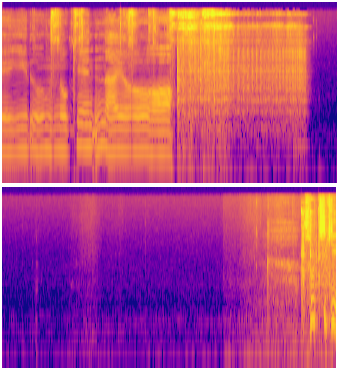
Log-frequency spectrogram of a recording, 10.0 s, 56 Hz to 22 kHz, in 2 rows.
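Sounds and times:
hand bells jingling: 0.7 - 3.4.

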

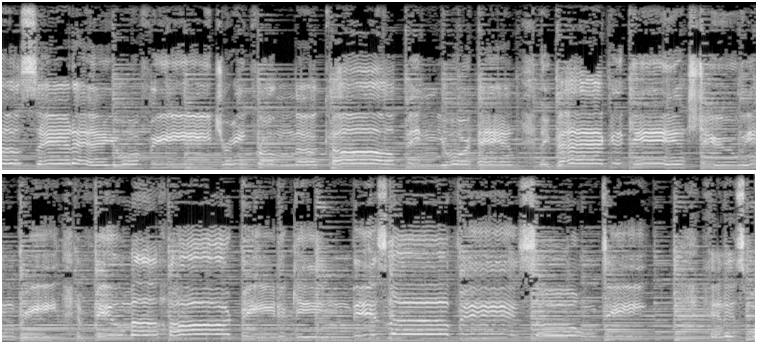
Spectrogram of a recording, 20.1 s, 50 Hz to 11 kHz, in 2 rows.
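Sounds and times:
man singing worship song: 0.0 - 20.0
strummed acoustic guitar: 0.0 - 20.0.

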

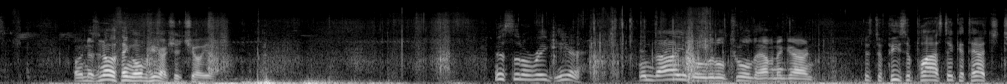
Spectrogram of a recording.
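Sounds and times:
footsteps on stony soil: 0.0 - 8.5
clothes rustling: 0.2 - 8.5
low microphone rumble: 6.9 - 10.0.

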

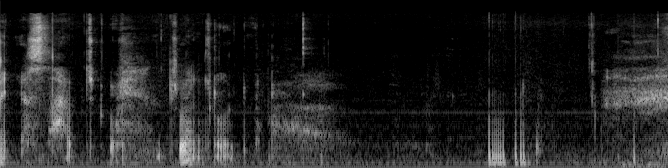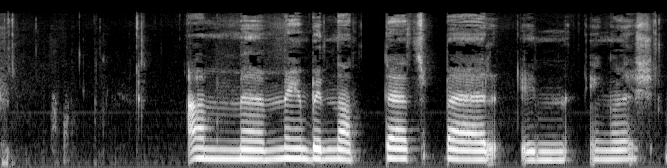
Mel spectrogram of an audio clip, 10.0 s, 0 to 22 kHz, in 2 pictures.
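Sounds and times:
woman whispering: 0.0 - 2.6.

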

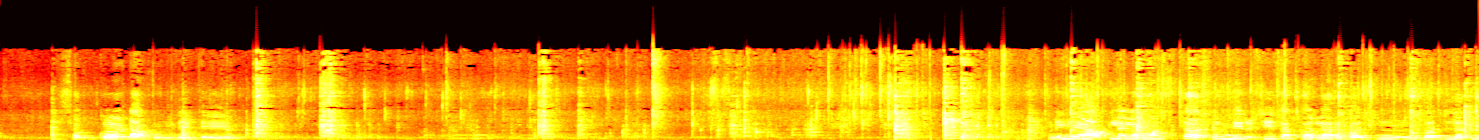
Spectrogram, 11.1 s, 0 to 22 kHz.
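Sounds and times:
light sizzle of frying: 0.0 - 11.0
metal spoon scraping frying pan: 1.8 - 4.8, 5.4 - 9.3.

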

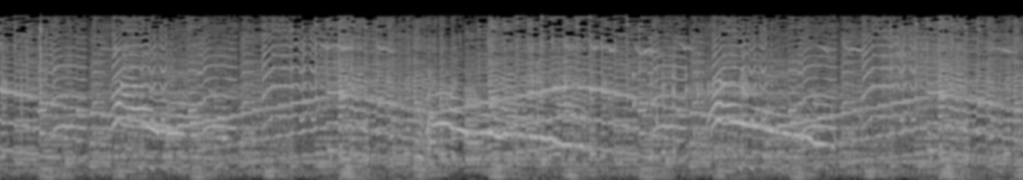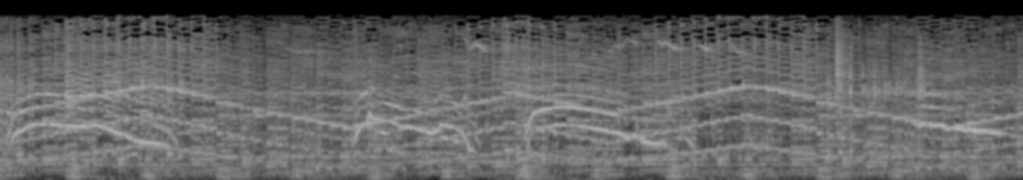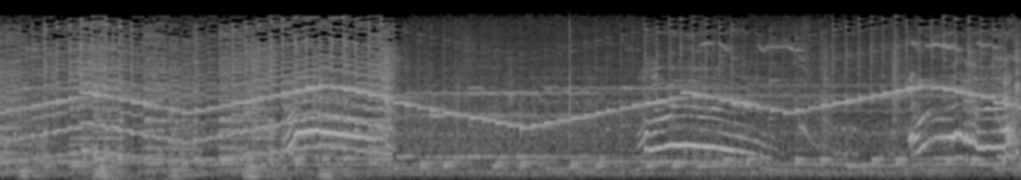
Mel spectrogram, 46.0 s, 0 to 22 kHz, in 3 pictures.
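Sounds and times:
background music: 0.0 - 46.0
cat yowling: 6.4 - 8.9, 44.4 - 46.0.

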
